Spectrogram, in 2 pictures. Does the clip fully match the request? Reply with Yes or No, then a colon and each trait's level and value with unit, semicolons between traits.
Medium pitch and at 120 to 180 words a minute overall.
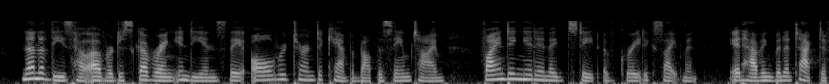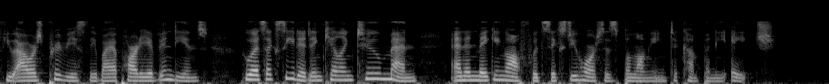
No: medium, 180 Hz; average, 195 wpm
